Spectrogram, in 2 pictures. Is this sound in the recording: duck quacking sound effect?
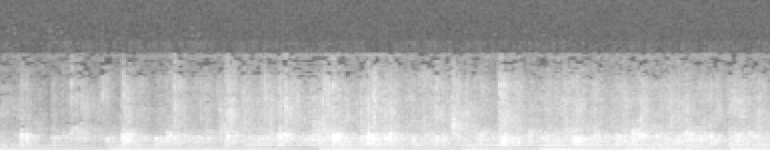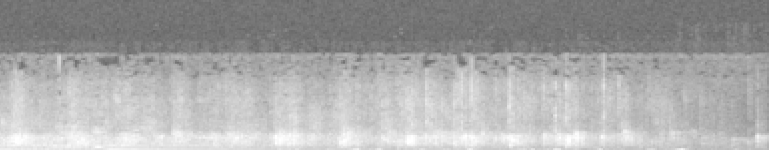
no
